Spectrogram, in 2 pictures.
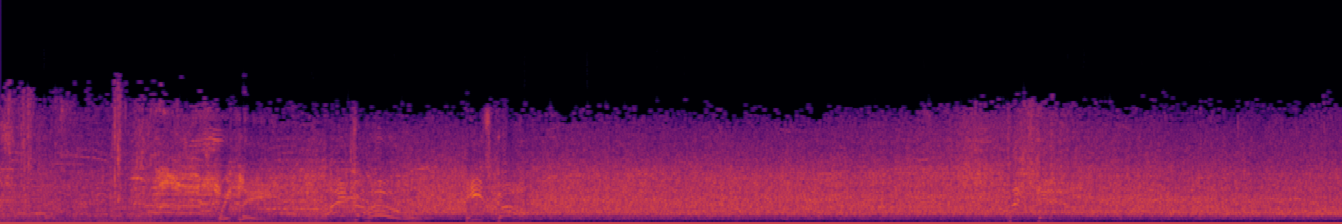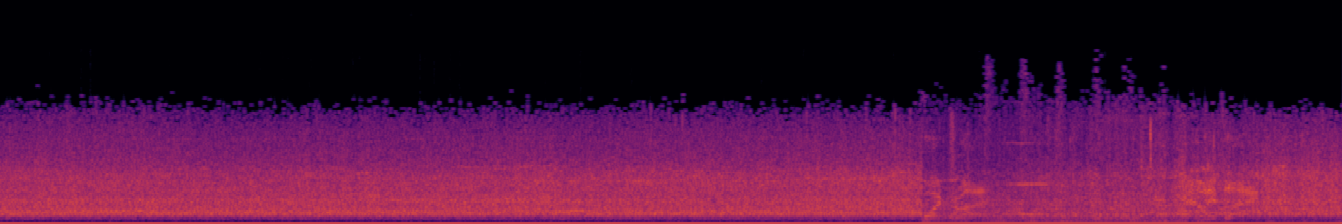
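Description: A huge stadium crowd roars and cheers loudly.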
